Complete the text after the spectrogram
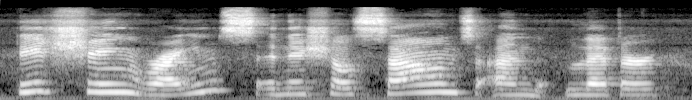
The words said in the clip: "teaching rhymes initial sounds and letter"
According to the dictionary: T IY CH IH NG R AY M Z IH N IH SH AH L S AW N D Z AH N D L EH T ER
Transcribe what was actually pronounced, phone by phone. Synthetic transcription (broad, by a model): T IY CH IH NG R AY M S IH N IH SH AH L S AW N D S AH N D L EH T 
